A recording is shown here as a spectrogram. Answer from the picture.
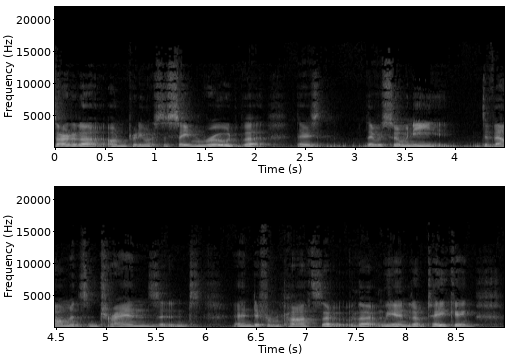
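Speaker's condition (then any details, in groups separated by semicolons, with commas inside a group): No condition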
